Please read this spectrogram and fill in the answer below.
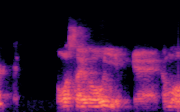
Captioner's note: Cantonese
